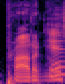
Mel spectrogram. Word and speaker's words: Prodigal: Bo99 came in and said, according to Sonny, this song was inspired by the story of, I'm going to say this word wrong because I always say it wrong, Prodigal Son. Did I say that right? – Yeah, the Prodigal Son.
